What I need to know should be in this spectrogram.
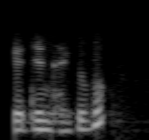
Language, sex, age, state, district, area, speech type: Assamese, male, 18-30, Assam, Charaideo, rural, conversation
